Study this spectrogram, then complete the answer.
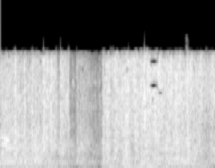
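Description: A grenade explodes with a loud boom.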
